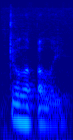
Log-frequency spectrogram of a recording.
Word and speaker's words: Gallipoli: It's like it's a name that like I don't even know how to pronounce it. Gallipoli.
